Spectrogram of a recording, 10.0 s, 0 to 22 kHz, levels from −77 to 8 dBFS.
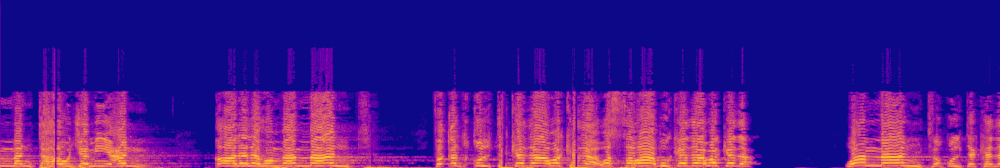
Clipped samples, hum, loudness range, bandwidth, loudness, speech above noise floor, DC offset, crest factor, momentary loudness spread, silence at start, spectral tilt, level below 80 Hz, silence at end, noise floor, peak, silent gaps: under 0.1%; none; 1 LU; 10.5 kHz; -8 LUFS; 48 dB; under 0.1%; 8 dB; 11 LU; 0 s; -3 dB/octave; -20 dBFS; 0 s; -55 dBFS; 0 dBFS; 7.62-7.93 s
